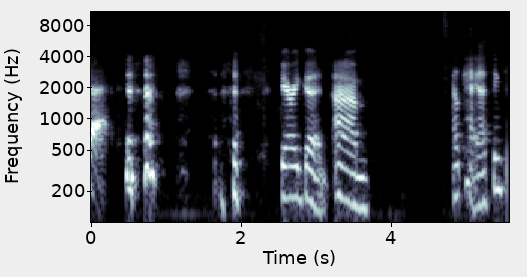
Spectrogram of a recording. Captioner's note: chuckling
